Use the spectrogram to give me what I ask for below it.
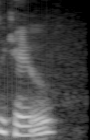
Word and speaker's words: Nikao: Anyways, my name's Nikeo. Nikeo? I feel like I need to pronounce it so much, but, it's a difficult name. It's spelled Nikao. Basically say every letter, and that's how you say it.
